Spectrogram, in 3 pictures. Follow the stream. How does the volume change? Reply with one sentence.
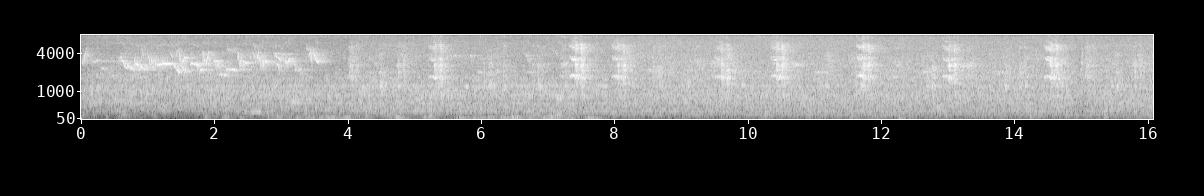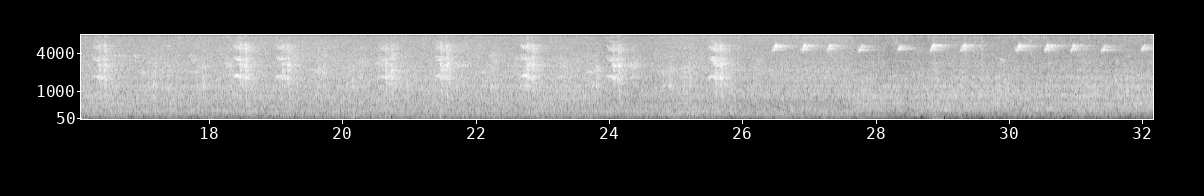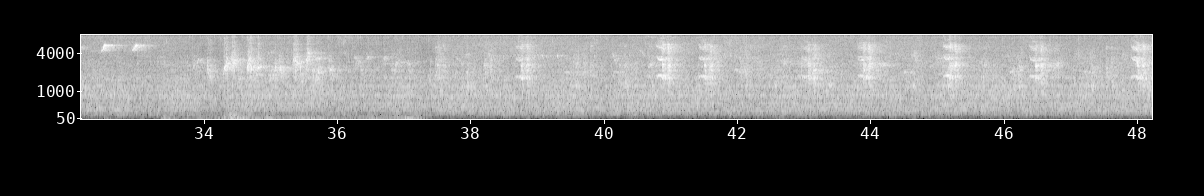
The loudness of the stream stays about the same.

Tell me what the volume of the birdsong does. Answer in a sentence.
The loudness of the birdsong stays about the same.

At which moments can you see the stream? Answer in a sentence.
The stream can be heard from 0.0 to 48.1 s.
